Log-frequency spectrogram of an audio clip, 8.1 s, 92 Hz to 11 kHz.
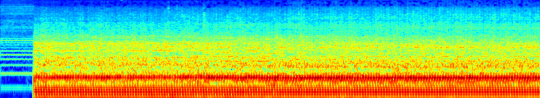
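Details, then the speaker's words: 2006 Craftsman LT3000 after new idler and charged battery; starts and settles into steady even drone under load, no rattle or vibration; initial noise attributed to cold hydro transmission needing to warm up. "that idler definitely solved a lot of wild vibrations at first it was noisy but I think it was just the cold Hydro transmission just needed a second to warm up"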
